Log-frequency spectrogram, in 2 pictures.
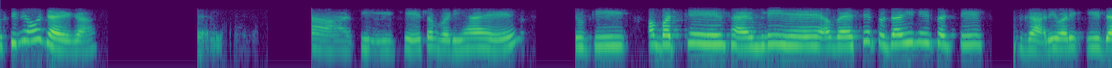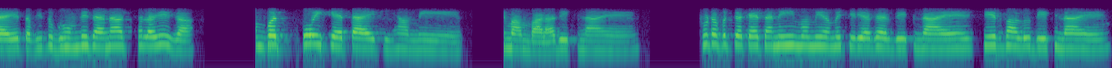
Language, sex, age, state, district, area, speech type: Hindi, female, 60+, Uttar Pradesh, Hardoi, rural, conversation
